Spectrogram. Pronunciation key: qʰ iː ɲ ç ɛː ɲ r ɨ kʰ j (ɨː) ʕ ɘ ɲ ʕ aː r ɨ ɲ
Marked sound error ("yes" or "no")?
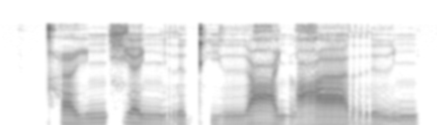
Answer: no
